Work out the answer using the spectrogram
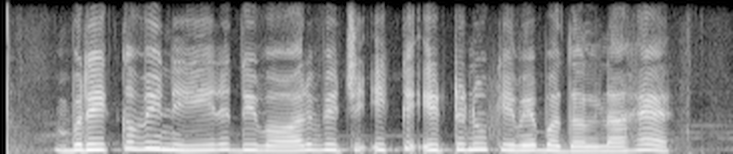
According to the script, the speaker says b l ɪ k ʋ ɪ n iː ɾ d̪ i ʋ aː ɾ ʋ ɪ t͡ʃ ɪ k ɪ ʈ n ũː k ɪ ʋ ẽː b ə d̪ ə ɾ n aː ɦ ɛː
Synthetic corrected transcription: b ɾ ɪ k ʋ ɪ n iː ɾ d̪ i ʋ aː ɾ ʋ ɪ t͡ʃ ɪ k ɪ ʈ n ũː k ɪ ʋ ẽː b ə d̪ ə l n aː ɦ ɛː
